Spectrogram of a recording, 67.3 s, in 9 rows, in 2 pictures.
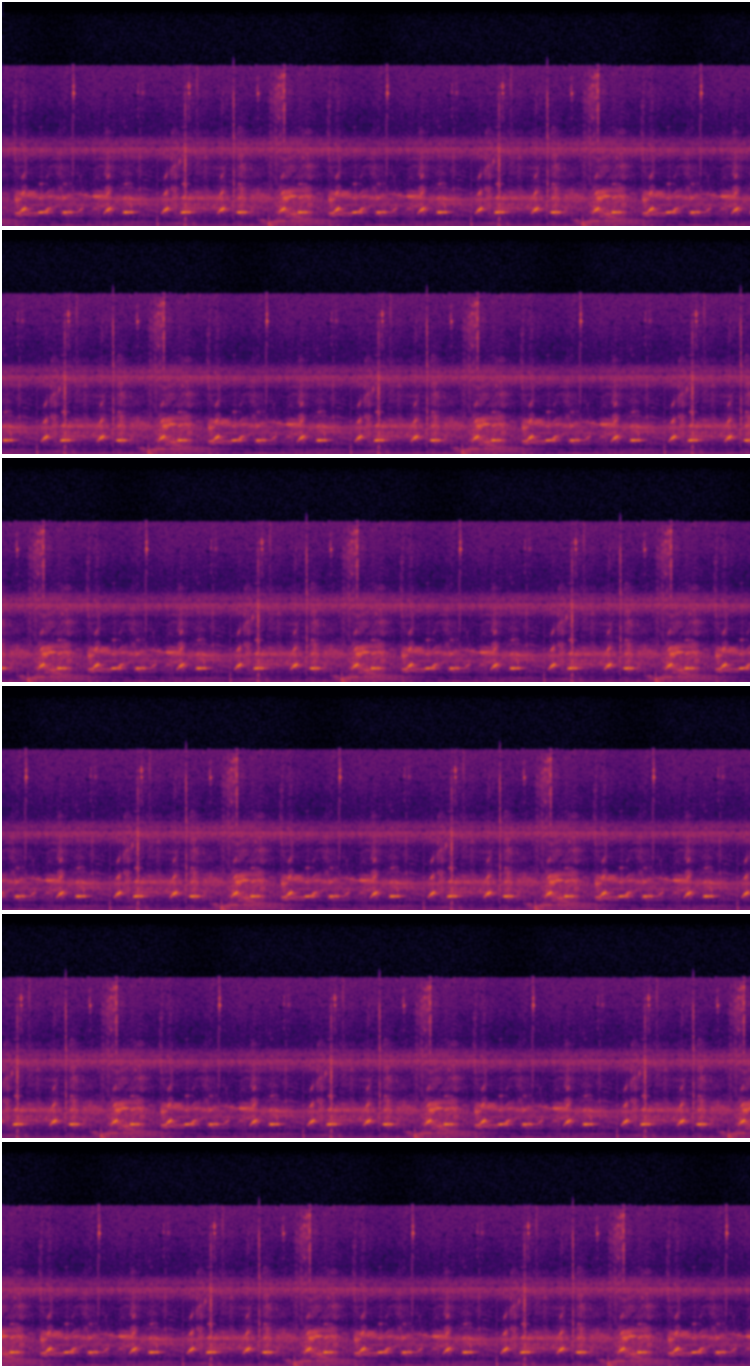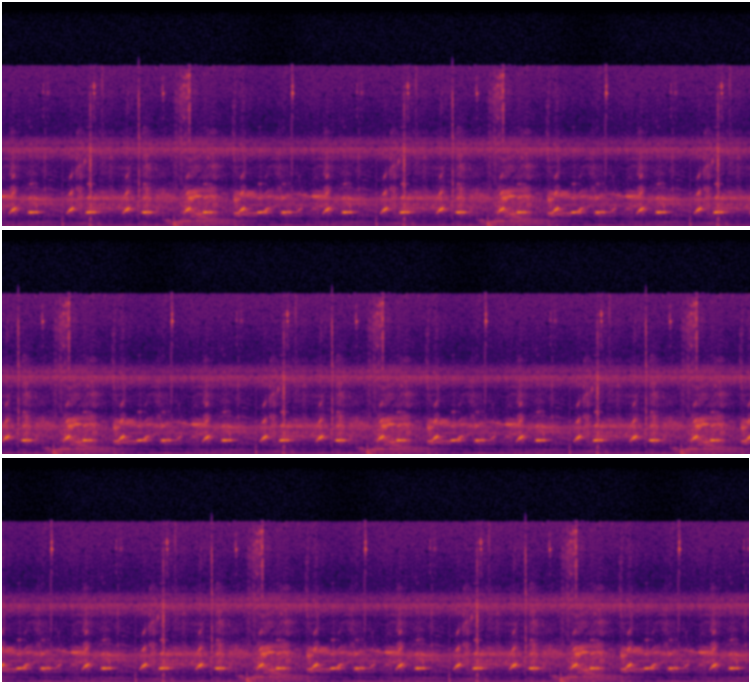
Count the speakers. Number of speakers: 0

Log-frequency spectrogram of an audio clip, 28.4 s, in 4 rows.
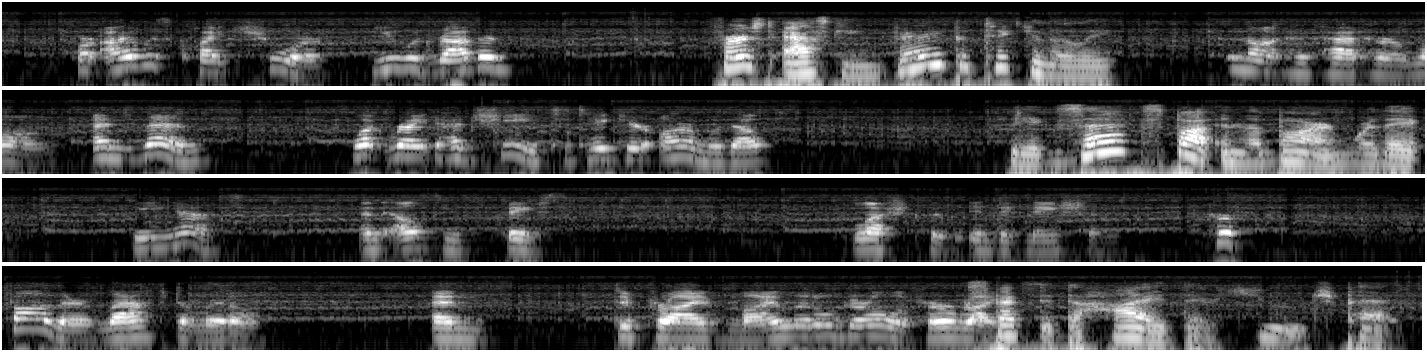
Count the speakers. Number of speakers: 2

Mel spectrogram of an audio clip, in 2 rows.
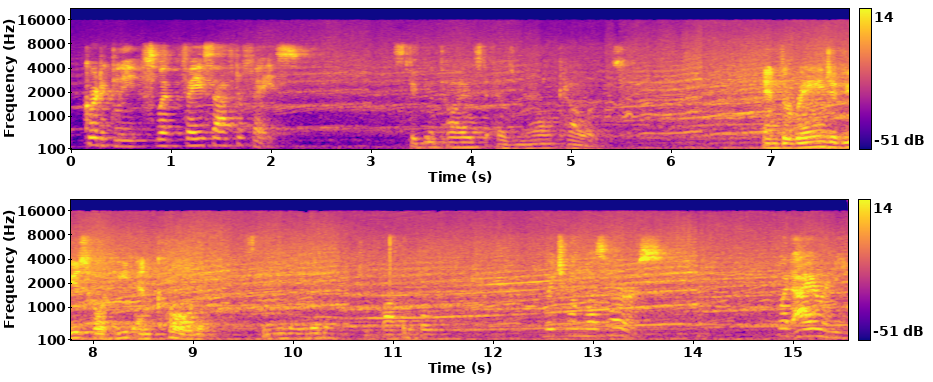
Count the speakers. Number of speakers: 3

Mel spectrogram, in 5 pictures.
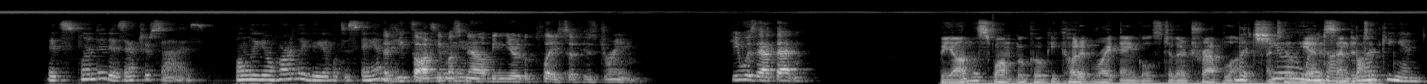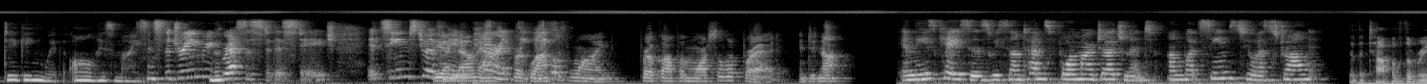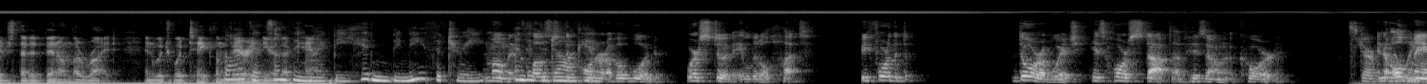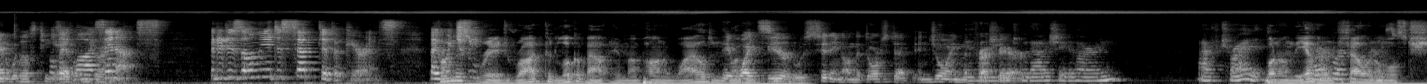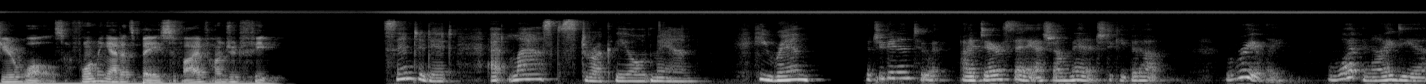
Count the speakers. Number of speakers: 7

